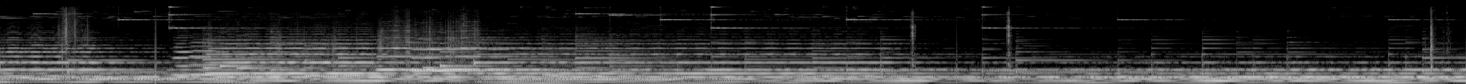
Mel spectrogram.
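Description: Sharp ticks land at 0.62 s, 1.55 s and 9.56 s, each a tiny hole of about 1.45 ms, 5.8 ms and 5.1 ms. Each is a block of digital silence: samples replaced by zeros, most likely from an unfilled output buffer, consistent with 64- and 256-sample blocks, with abrupt edges.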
